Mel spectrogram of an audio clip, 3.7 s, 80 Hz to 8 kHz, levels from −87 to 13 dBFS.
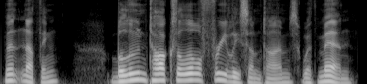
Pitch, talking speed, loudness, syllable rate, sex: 145 Hz, 180 wpm, -17 LUFS, 6.1 syllables/s, male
